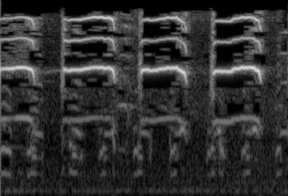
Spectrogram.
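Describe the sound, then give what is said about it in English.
A series of loud, nasal gull calls repeats in quick bursts, about five sharp yelping notes in three seconds, clear with no talking. “Ah, the sweet music of gulls.”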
